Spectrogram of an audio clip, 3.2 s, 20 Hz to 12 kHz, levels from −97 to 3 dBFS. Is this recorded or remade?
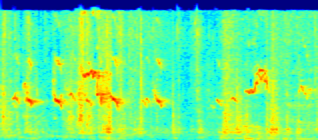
recorded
